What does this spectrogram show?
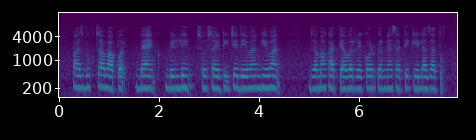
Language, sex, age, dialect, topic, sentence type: Marathi, female, 25-30, Northern Konkan, banking, statement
